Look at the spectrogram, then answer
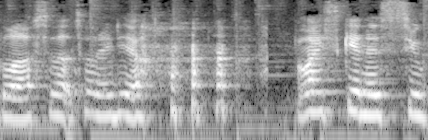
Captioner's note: laughs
